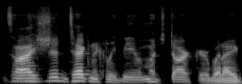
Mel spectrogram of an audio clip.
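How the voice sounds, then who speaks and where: A man's voice: mid-range voice, lively intonation, a little fast, fairly bright tone, no room sound, studio quality. A man hosting a casual podcast chat, rambling with lots of fillers and restarts. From United States. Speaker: podcast host.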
